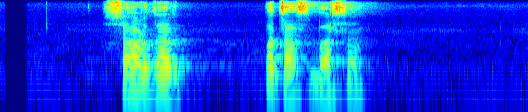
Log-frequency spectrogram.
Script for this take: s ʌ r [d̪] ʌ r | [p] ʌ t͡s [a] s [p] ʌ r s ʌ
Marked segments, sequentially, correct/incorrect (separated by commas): correct, correct, correct, incorrect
